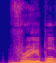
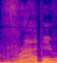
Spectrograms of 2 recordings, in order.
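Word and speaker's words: Vrabel: you please tell her it Vel rhymes with Abel not vble rhymes with Scrabble yeah you know it's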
